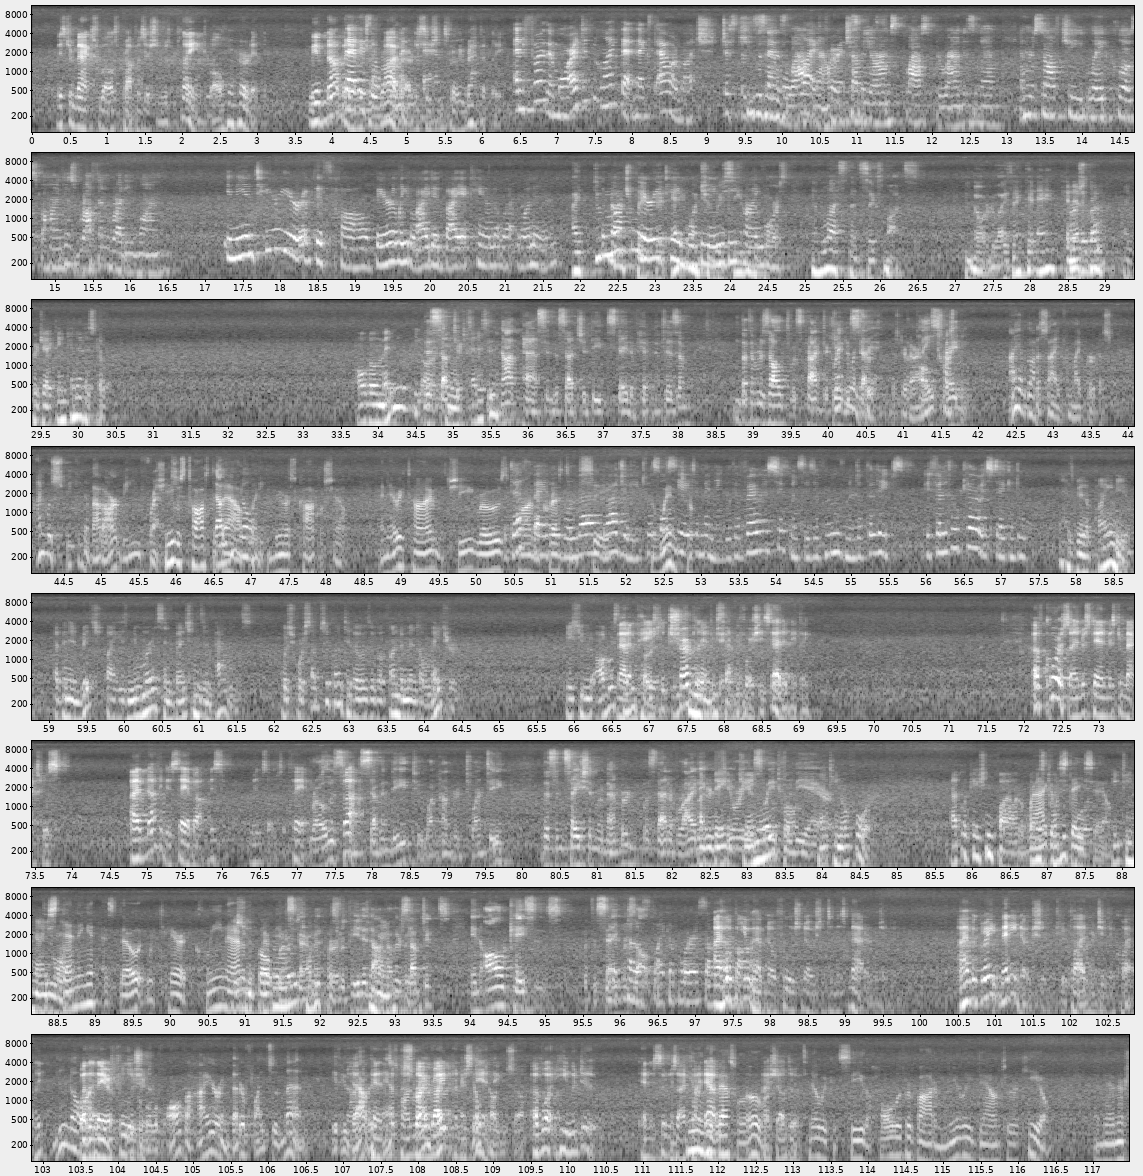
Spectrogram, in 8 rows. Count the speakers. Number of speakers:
10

